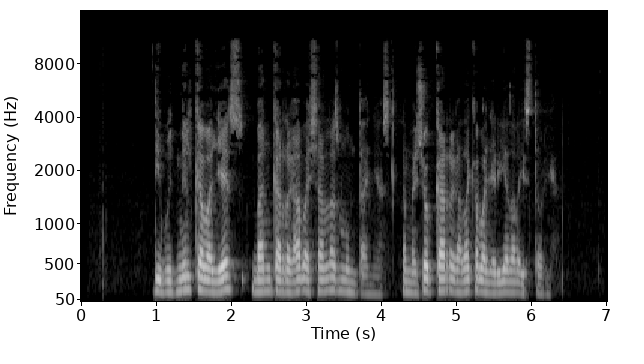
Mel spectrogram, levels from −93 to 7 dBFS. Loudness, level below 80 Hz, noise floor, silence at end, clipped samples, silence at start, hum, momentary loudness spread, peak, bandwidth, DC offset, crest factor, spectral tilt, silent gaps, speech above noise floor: -24 LUFS; -80 dBFS; -78 dBFS; 0.85 s; under 0.1%; 1 s; none; 15 LU; -6 dBFS; 11 kHz; under 0.1%; 20 dB; -6.5 dB/octave; none; 54 dB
